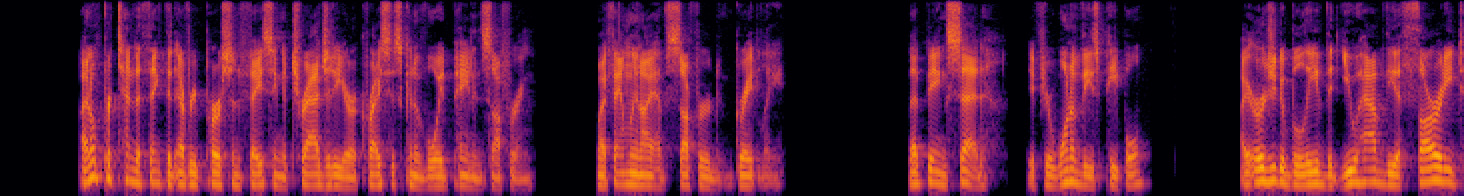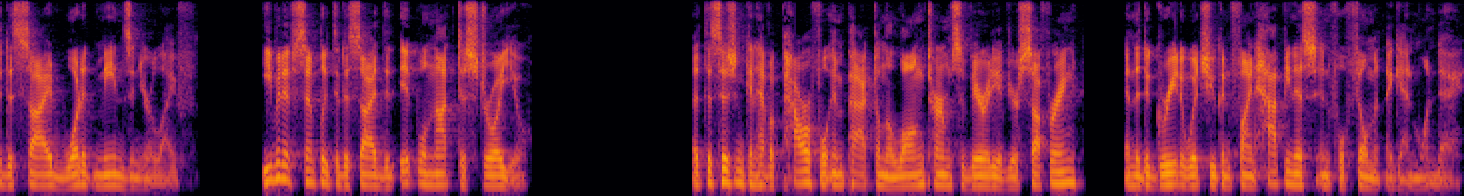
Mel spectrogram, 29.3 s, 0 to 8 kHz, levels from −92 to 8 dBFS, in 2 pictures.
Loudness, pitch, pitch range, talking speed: -18 LUFS, 115 Hz, 110-130 Hz, 190 wpm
